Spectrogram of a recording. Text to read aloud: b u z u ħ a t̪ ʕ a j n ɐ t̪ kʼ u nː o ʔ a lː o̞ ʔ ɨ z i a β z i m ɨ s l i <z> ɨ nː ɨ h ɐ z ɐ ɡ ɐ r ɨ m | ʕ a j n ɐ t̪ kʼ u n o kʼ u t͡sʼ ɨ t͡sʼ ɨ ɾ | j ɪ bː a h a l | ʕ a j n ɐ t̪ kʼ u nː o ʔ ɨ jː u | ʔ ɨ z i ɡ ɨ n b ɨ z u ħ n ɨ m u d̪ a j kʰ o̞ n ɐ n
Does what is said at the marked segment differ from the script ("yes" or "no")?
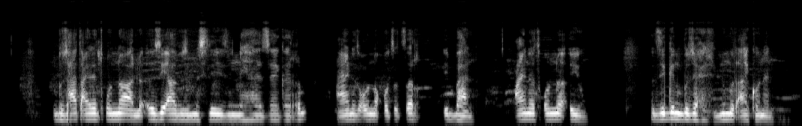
no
